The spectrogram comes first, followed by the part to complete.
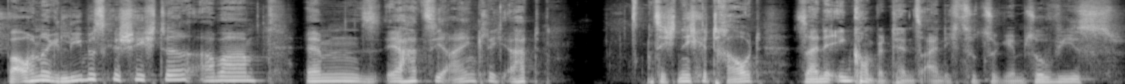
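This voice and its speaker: Animated husky male podcast co-host. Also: medium pitch, moderate pace. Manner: lively, crude storytelling with restarts. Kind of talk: casual chat.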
